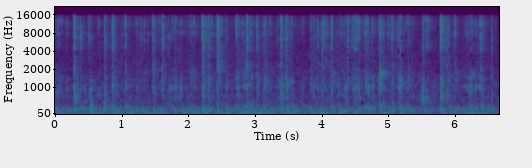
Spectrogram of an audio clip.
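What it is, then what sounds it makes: Laptop keyboard typing. Fingertips of both hands type rapidly on the black plastic keys of a MacBook Pro laptop with an aluminium body. The result is a steady stream of quick, bright, dry key clicks with almost no ring and little low end.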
